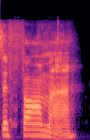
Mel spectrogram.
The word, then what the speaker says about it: Ifeoma: My first name is pronounced Ifeoma, and Ife is just the if part of that. But it's tricky because there's an E there that people want to make an Ifeoma, but it's as if there is no E.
